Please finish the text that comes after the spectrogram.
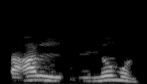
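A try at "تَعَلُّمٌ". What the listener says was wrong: তাআল্লুমুন, এটা দুইটা পেশ হয়ে গেছে, একটা পেশ হবে। তাআল্লুমুন।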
